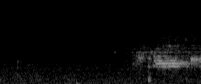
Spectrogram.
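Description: Near silence for over a second, then a faint sound with a few steady tones begins about a second and a half in, just before speech resumes.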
